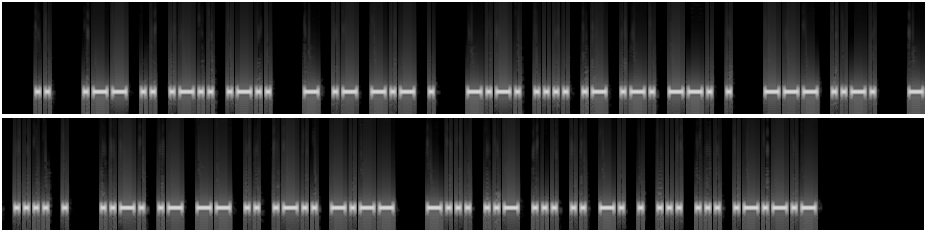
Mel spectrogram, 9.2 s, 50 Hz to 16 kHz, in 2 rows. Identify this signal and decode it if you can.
Morse code, heard as a keyed tone, about 50 wpm, 700 Hz. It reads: I WILL TAKE CHARGE OF THE FAMILY BUSINESS.
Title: Sentences from Top 1000 Words - Review Part 6 - 50wpm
